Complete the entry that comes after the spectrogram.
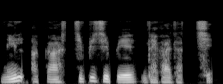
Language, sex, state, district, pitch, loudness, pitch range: Bengali, male, Assam, Hailakandi, 115 Hz, -18 LUFS, 110-130 Hz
